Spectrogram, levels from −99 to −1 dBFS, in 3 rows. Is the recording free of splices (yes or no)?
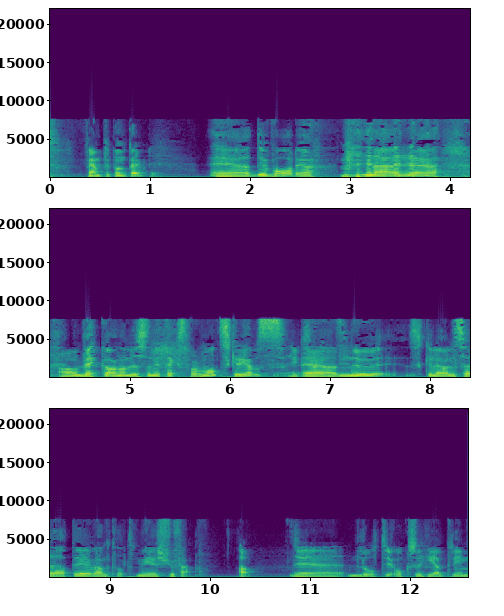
yes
